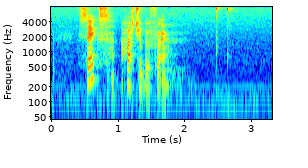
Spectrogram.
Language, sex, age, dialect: Faroese, female, 15-35, Suðurstreymoy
